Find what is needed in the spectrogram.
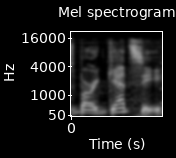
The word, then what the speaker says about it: Bargatze: So it's Bargatze.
